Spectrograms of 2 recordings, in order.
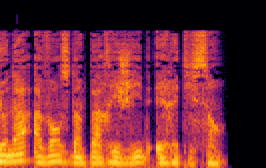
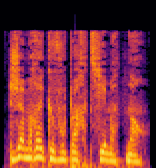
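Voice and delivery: curtly; 6 semitones higher than usual. A narrator's reading. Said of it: "dit-elle sèchement".

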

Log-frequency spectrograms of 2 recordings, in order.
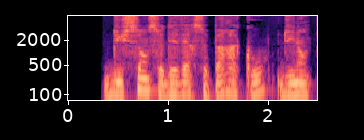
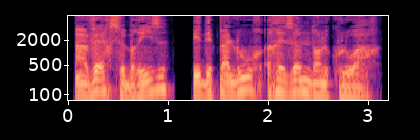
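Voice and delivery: ordinary delivery, nothing marked

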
